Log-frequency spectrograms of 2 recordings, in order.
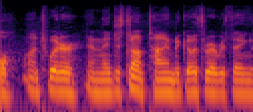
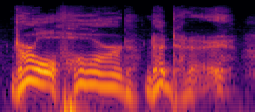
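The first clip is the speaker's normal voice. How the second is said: put-on very slow newsman voice with a Nebraska accent; 4 semitones higher than usual. Showing how news guys' accents changed, in a Tom Brokaw-style Nebraska accent. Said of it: "they switched to the Nebraska accent".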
